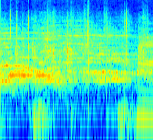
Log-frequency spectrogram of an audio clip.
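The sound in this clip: A live audience clapping and cheering to welcome a guest, with sharp, irregular claps mixed with crowd voices and cheers.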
